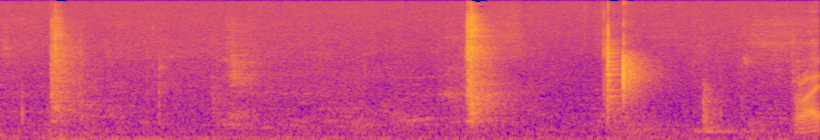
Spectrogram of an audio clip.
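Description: Billiard balls on a billiards table: a faint click, then the cue tip striking the cue ball about three and a half seconds in, and a sharp ball-on-ball click about a second later.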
